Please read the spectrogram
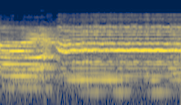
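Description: A woman singing a solo, sliding up about two-thirds of a second in to a long, high held note, over instrumental accompaniment.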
